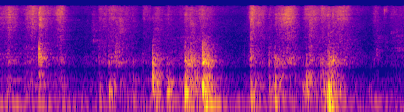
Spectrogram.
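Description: A large knife cutting and scraping packing tape on top of a cardboard box, heard as a handful of short, irregular scratchy strokes and light knocks.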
